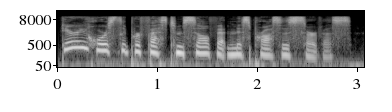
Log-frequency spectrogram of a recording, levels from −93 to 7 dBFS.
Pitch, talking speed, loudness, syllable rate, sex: 220 Hz, 155 wpm, -16 LUFS, 5.5 syllables/s, female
